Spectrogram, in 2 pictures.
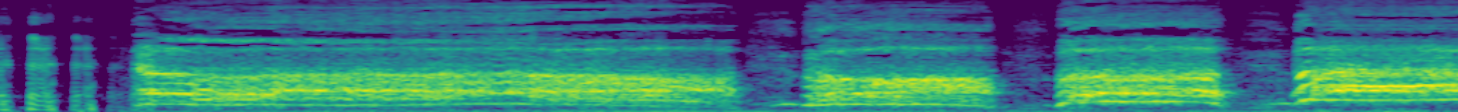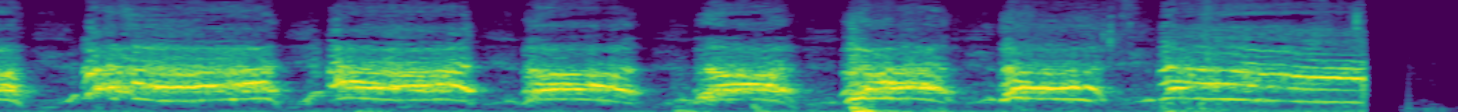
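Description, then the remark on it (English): A man performs an anguished death scream in the style of Nick Cage in the film Mandy: one long, loud, strained howl, then a string of about ten choppy, sobbing wails in quick rhythm. “We're going the Nick Cage from Mandy a death scream.”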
